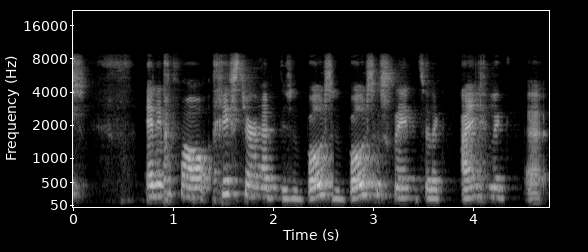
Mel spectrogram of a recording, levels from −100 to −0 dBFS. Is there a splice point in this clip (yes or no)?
yes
